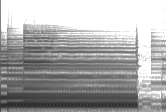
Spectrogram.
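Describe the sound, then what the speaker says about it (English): A clean guitar tone through a Kemper Profiler amp profile with every effect switched off: a sustained chord ringing dry and steady for about two seconds, then a short, quieter note change at the end. "So I turn everything off and just listen to the amp sound, and it's just a clean sound"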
